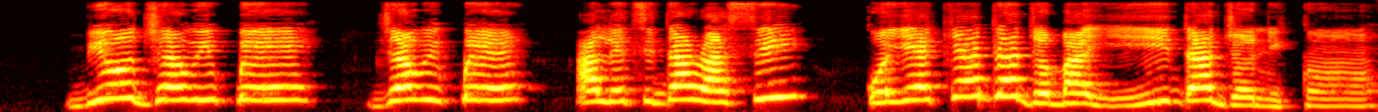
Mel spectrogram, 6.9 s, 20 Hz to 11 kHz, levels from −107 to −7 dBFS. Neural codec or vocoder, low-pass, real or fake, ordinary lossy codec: vocoder, 44.1 kHz, 128 mel bands every 256 samples, BigVGAN v2; 9.9 kHz; fake; none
